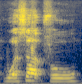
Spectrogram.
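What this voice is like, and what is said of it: Mr. T impression. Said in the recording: “Channeling Mr. T.”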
